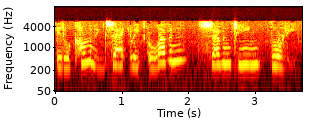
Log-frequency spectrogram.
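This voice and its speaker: A woman's voice: high-pitched, normal speed, lightly acted. A woman playing a precise thirteen-year-old American boy with a grown-up mind in an old radio drama, speaking in an articulate, matter-of-fact way. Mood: certain, brisk. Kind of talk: 1940s-50s radio drama acting. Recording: muffled, noisy old radio recording.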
